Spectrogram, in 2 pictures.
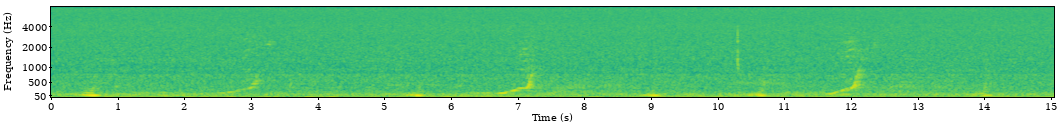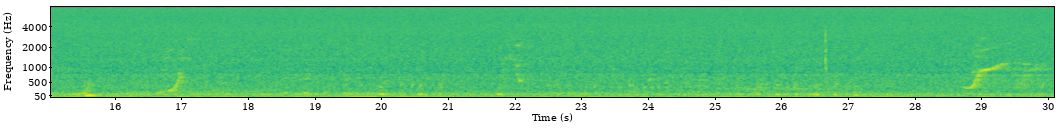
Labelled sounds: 11.9	12.1	humpback whale, 2.3 to 2.5 kHz
21.8	22.0	humpback whale, 1.2 to 1.6 kHz
28.8	29.4	humpback whale, 0.80 to 1.2 kHz

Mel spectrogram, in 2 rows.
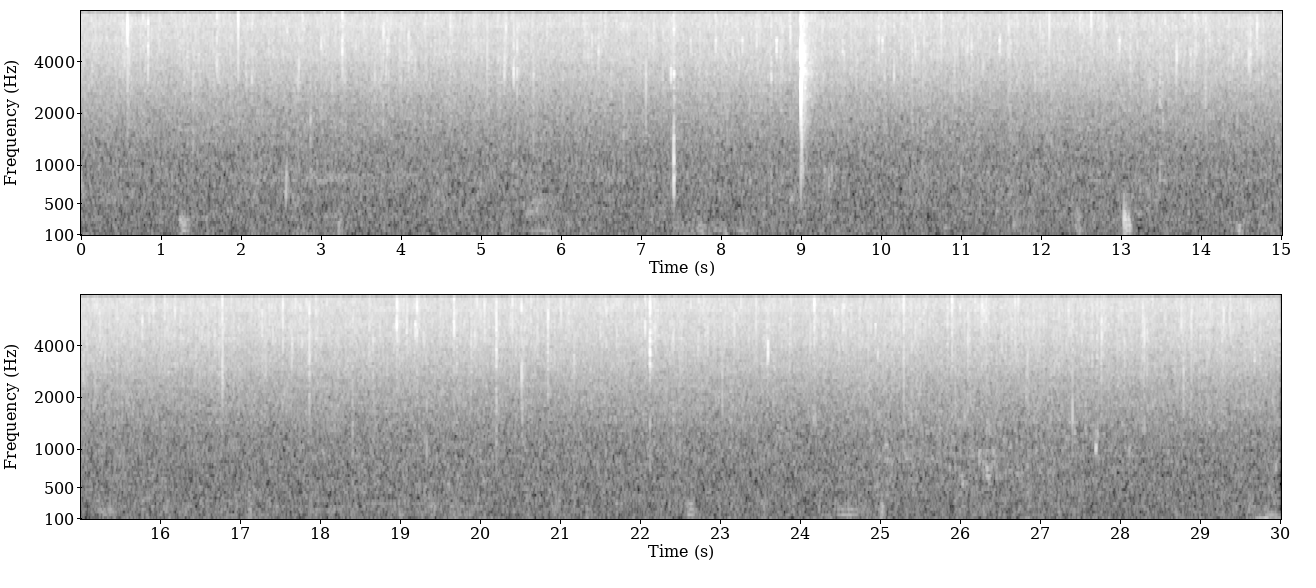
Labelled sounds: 26.2	26.5	water noise, 0.78 to 1.0 kHz

